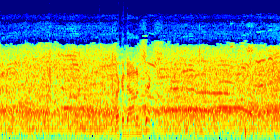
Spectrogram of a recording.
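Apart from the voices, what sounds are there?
stadium crowd at NFL football game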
